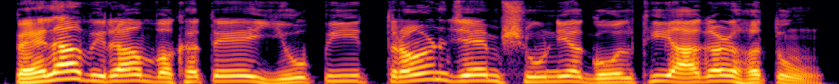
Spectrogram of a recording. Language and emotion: Gujarati, neutral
